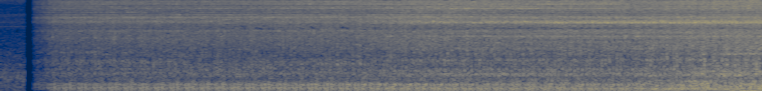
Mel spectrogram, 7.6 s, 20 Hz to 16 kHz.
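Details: Euro-spec Mercedes 190E 2.0, 5-speed manual: catches after cranking, then runs with a rapid uneven pulse, building slightly; misfiring from a spark plug. Two plugs were pulled and cleaned, and one is thought completely fouled.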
